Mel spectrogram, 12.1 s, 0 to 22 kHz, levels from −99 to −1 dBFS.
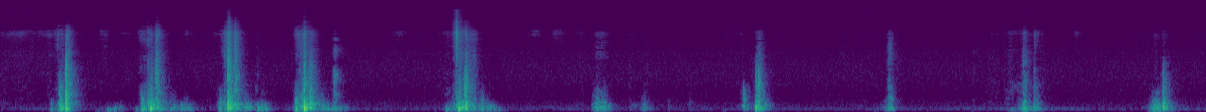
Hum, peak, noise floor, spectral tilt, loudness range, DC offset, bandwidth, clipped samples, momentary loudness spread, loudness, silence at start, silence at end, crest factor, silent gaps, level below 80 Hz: none; -14 dBFS; -80 dBFS; -7 dB/octave; 18 LU; under 0.1%; 15.5 kHz; under 0.1%; 24 LU; -40 LUFS; 0.5 s; 0.35 s; 30 dB; none; -62 dBFS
